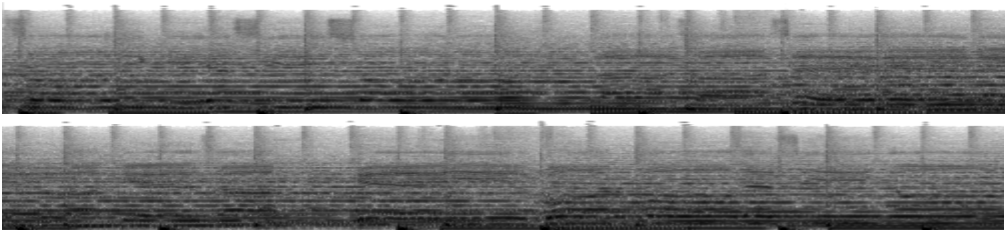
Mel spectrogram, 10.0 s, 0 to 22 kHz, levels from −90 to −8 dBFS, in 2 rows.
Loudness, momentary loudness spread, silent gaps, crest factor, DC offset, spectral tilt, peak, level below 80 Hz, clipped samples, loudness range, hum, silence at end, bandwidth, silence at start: -14 LUFS; 2 LU; none; 12 dB; under 0.1%; -6 dB/octave; 0 dBFS; -20 dBFS; under 0.1%; 1 LU; none; 0 s; 16.5 kHz; 0 s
